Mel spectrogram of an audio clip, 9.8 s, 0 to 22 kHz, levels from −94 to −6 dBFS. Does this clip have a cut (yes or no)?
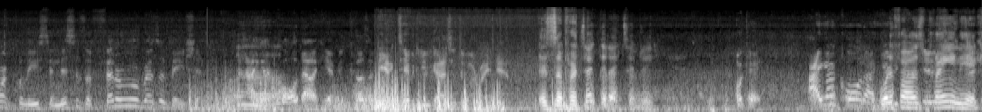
no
